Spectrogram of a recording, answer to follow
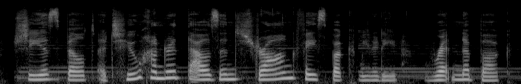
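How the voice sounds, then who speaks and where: Music plays in the background as a woman speaks. Her pitch is fairly high, with ordinary variation. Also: moderate pace. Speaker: podcast host. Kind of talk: podcast intro.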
